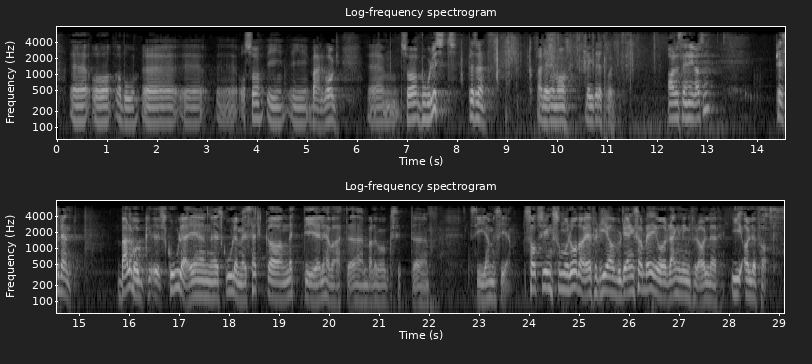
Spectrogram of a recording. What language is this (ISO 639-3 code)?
nob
